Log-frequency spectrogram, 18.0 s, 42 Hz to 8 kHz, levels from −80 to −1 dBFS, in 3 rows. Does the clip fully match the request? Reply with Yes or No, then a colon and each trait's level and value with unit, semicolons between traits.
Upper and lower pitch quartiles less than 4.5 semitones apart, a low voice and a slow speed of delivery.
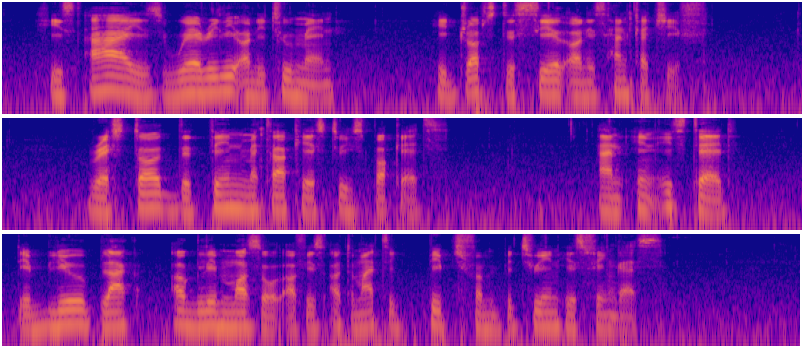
Yes: narrow, 2.6 semitones; low, 100 Hz; slow, 130 wpm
